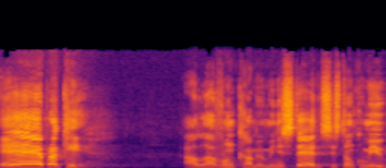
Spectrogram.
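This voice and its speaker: A man with a bright, sharp tone speaks at a moderate pace, his pitch swinging very widely. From southern Minas Gerais, Brazil. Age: 20s. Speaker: preacher. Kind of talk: sermon. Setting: church. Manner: animated. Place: church. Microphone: handheld.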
